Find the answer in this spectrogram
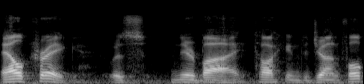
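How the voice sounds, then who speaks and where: This man's voice sits fairly low in pitch, with ordinary pitch variation. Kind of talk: interview answer. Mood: warm, amused storytelling. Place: meeting room. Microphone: lapel.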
